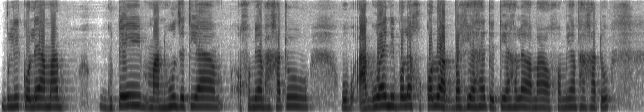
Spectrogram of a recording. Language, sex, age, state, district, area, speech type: Assamese, female, 30-45, Assam, Biswanath, rural, spontaneous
